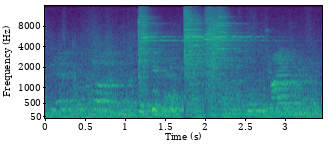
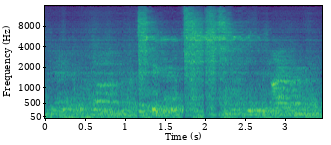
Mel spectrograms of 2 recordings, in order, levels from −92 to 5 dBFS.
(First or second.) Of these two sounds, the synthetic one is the second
